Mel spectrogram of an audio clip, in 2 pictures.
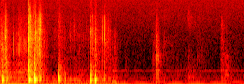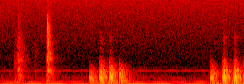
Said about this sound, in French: Et le lendemain, elle va frapper à la porte de la chambre de son frère.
